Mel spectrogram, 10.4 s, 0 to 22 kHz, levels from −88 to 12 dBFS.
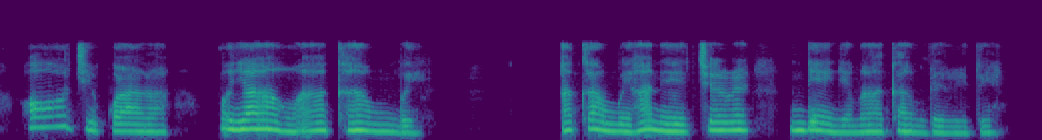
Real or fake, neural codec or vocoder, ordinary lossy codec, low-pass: fake; codec, 24 kHz, 3 kbps, HILCodec; none; 7.2 kHz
